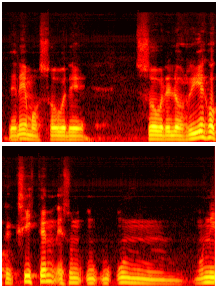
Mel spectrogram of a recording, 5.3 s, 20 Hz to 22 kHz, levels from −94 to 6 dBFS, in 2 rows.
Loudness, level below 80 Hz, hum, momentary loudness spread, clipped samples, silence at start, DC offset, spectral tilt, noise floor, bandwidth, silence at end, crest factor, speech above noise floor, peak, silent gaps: -24 LUFS; -62 dBFS; none; 13 LU; under 0.1%; 0.1 s; under 0.1%; -7.5 dB/octave; -56 dBFS; 12.5 kHz; 0 s; 16 dB; 33 dB; -8 dBFS; none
